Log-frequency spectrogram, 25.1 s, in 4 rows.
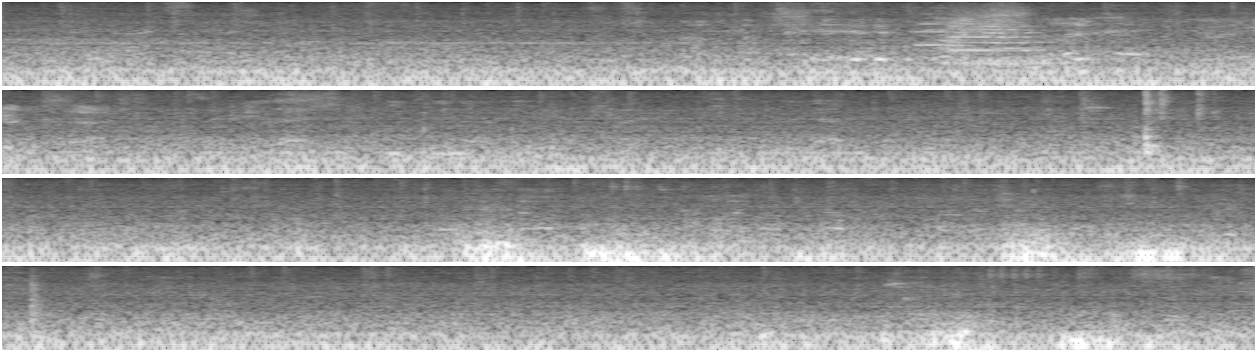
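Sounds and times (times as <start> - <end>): train interior running rumble: 0.0 - 25.0.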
